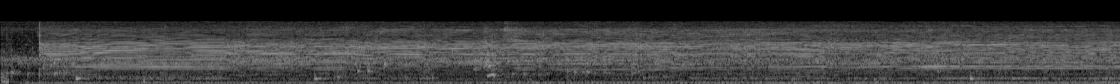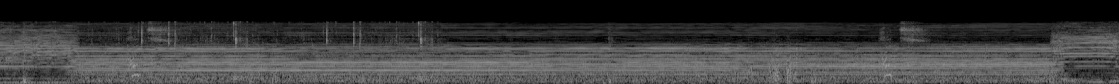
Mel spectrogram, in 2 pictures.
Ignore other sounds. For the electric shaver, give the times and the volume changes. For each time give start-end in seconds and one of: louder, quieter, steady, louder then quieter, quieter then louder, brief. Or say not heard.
0.0-22.3 steady.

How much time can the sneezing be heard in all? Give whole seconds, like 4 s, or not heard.
2 s.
